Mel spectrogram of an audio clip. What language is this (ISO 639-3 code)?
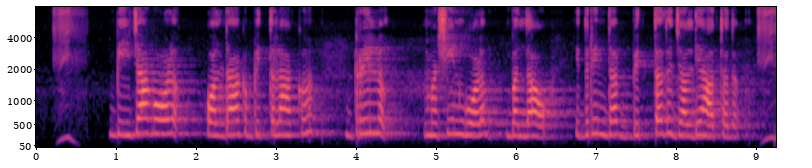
kan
